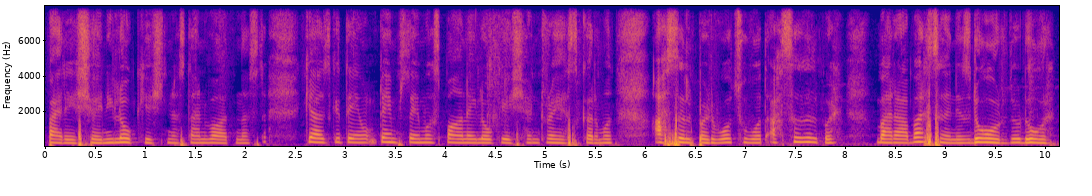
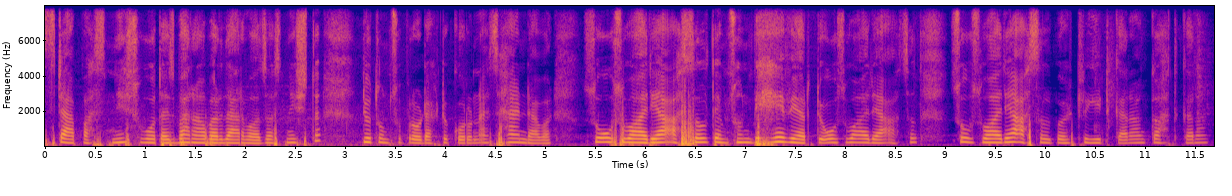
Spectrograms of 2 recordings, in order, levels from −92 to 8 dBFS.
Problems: none marked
